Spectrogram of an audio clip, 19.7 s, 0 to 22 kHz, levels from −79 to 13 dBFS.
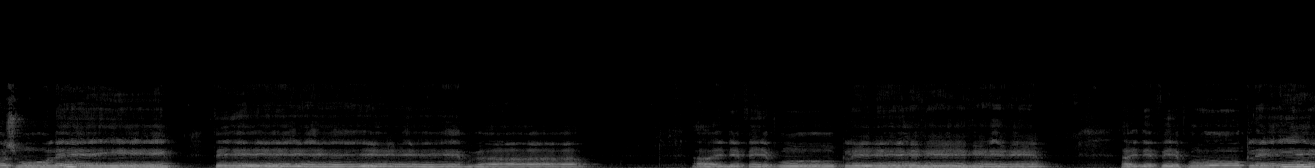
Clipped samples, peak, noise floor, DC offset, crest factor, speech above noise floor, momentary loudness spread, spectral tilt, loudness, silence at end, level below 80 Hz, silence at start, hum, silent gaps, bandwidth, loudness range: under 0.1%; -20 dBFS; -61 dBFS; under 0.1%; 14 dB; 29 dB; 6 LU; -7 dB/octave; -35 LUFS; 0 s; -62 dBFS; 0 s; none; none; 11.5 kHz; 6 LU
